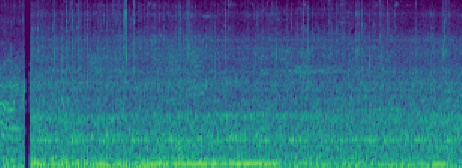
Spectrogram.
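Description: Outdoor street noise with a steady low hum and voices in the background. The sound drops out abruptly for an instant about half a second in.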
